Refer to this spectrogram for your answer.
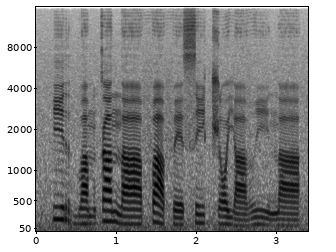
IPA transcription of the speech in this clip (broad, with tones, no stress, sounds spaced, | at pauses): i˦ r b a˨ m k a˦ n aː˨ f a˦˨ f e˨ s i˦ t͡ʃ ɔ˦ j a˨ v iː˦˨ n aː˦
